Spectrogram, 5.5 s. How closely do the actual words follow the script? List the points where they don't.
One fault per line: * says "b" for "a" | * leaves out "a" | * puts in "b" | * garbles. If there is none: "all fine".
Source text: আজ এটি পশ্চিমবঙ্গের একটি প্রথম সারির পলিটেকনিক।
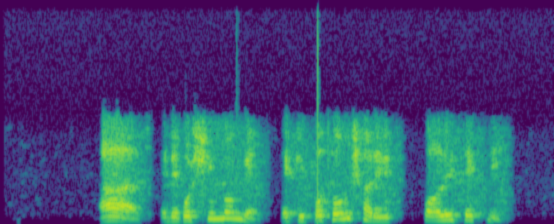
all fine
